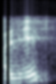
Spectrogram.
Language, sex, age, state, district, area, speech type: Hindi, male, 30-45, Bihar, Madhepura, rural, conversation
